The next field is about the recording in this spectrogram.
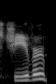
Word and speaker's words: Cheev: My last name is Cheever, but I've gone by Cheev for just since I was in elementary school.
